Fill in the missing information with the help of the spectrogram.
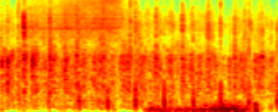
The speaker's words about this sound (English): Let's thank these guys. How about it? Give them a round of applause.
